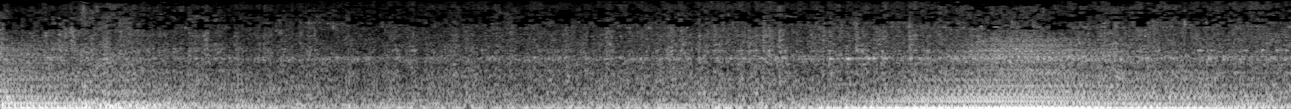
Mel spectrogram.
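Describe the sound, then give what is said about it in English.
A truck engine rumbles steadily, a heavy low drone with road noise that swells slightly louder toward the end as the truck approaches a clearing at the end of a narrow road, with no voices. “Jake films over the cab of the truck as it approaches the clearing at the end of the narrow road.”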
